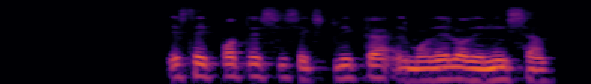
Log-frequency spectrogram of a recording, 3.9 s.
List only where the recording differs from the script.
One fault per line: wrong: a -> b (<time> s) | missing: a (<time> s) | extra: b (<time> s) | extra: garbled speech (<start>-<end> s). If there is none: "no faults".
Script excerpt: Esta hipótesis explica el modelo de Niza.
no faults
